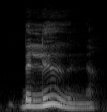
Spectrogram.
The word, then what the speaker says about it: balloon: picturesque picturesque number seven the suffix un like balloon balloon here the stress pattern is zero too because the word has two syllables and finally the suffix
